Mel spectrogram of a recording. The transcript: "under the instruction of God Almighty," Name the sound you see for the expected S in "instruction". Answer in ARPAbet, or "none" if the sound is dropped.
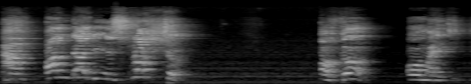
S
